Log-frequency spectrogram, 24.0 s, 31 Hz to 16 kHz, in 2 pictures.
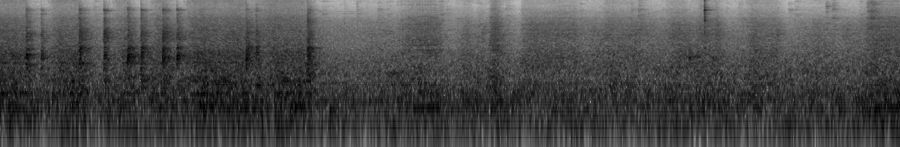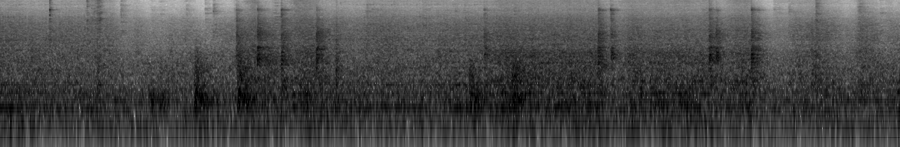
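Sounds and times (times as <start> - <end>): sewing machine running: 0.0 - 13.6, 15.2 - 24.0
sharp clicks and knocks: 0.3 - 2.6, 3.2 - 4.3, 12.6 - 16.6, 18.2 - 19.1, 19.9 - 20.4, 21.4 - 22.2.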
